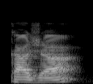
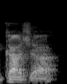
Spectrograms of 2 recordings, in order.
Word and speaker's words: cajá: Olha o cajá, perceba que o já é a sílaba forte.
